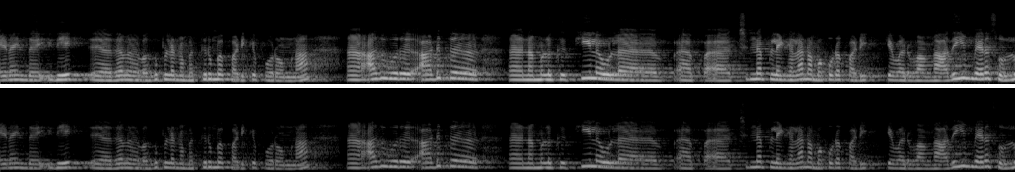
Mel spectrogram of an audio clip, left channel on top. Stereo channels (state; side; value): quieter; right; 9.4 dB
